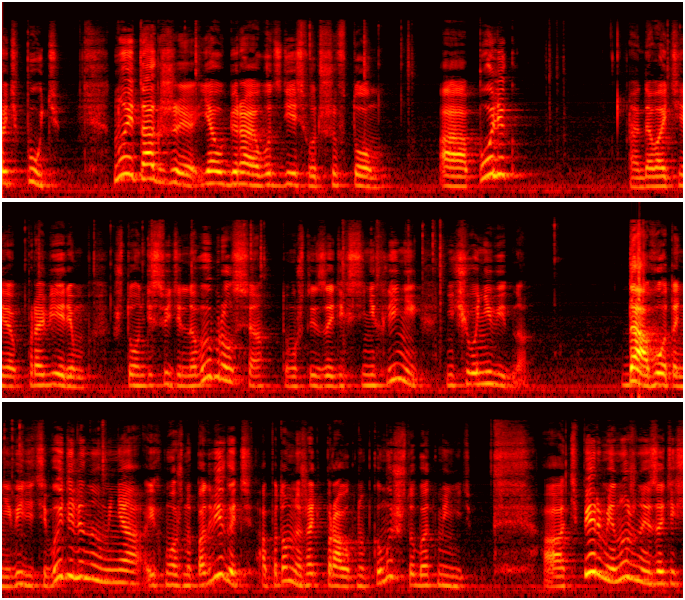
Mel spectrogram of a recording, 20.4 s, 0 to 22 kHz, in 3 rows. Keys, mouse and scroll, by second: 0.8-1.6 scroll up 3, 1.6 shift+middle click, 2.1-3.1 scroll up 2, 3.1 shift+click, 3.8 shift+middle click, 4.6 scroll down 4, 5.6 ctrl+z, 6.8 shift+middle click, 7.4-8.0 scroll up 4, 8.0 shift+middle click, 8.4 scroll up 4, 9.3 shift+click, 9.8-10.2 scroll down 10, 10.4 shift+middle click, 11.1 ctrl+click, 12.4 click, 14.5 shift+middle click, 15.1 scroll up 2.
